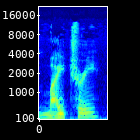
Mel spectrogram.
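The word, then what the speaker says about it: maitri: to say it correctly but i think it's my tree m-a-i-t-r-i and it means loving kindness and an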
